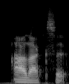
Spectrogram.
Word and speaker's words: Άλλαξε: Άλλαξε. Άλλαξε. And we have the accent third from the end, no?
